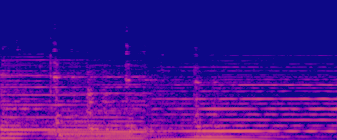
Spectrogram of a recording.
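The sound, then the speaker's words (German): Steady, regular ticks of repaired old clocks hanging and standing throughout an apartment sound about three times a second over a continuous low tonal hum. No one speaks. “Überall in der Wohnung hängen und stehen Uhren.”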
